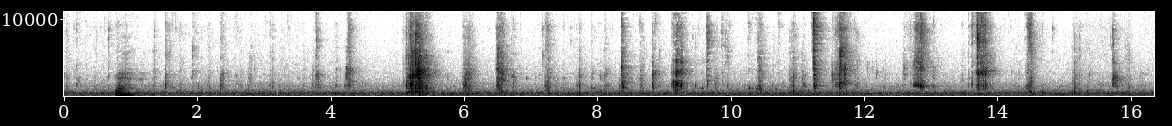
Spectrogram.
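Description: Close-up crunching and chewing of a raw mini sweet pepper: a loud crunchy bite about five seconds in, then many small crisp crunches.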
